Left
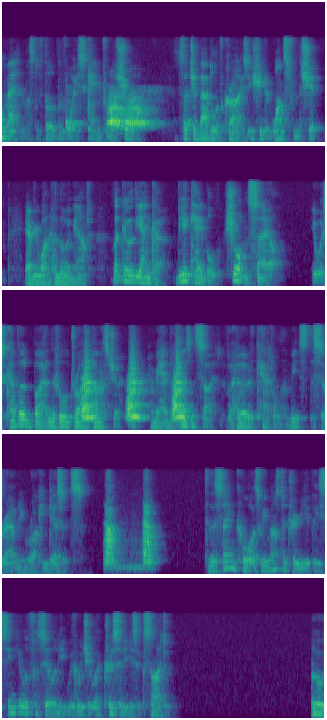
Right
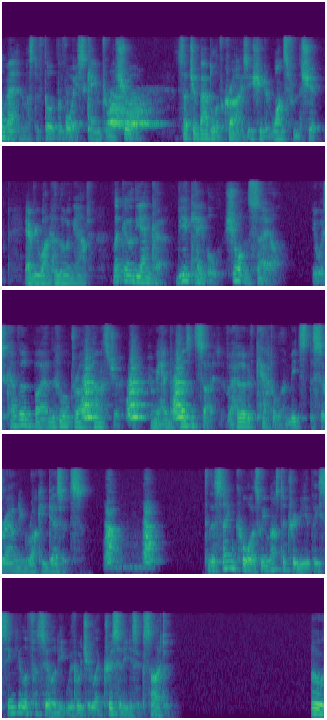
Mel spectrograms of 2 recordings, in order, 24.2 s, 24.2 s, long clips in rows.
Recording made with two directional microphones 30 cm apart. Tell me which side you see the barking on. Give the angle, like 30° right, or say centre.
60° left.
